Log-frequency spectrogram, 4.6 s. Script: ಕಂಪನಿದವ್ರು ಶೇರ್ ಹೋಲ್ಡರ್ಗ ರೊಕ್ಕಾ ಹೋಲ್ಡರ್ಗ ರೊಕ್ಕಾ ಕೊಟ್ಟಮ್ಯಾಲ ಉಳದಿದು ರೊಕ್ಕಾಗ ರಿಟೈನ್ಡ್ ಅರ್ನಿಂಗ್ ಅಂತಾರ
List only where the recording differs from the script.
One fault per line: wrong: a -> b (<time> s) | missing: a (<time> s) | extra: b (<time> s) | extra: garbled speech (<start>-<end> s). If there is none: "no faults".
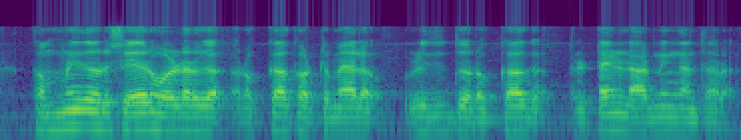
missing: ಹೋಲ್ಡರ್ಗ ರೊಕ್ಕಾ (1.8 s)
